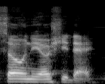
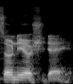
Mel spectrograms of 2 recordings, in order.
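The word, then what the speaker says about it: 소녀시대: is girl's generation uh girls generation is their americanized name their real name is so nyoshi day so it's snsd it's so nyoshide and like yeah i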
